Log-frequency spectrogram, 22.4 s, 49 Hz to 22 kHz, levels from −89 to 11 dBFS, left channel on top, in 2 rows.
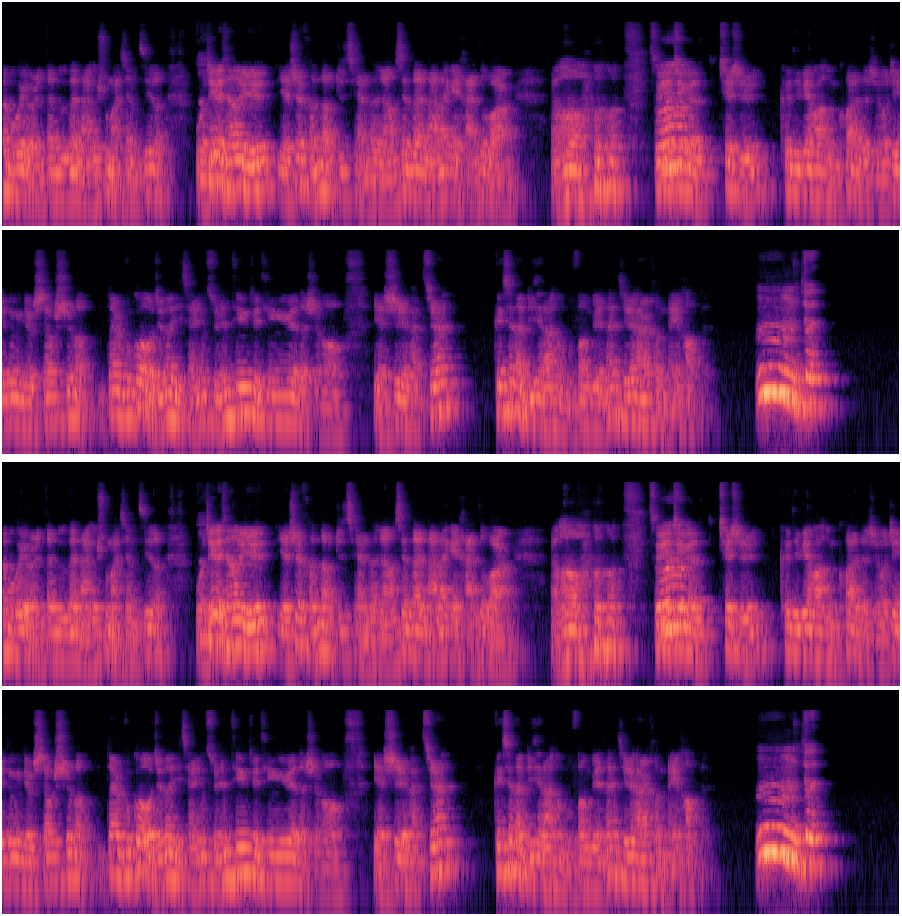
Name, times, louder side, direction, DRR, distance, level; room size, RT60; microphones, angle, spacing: voice 1, 0.0-16.9 17.4-19.9, right 1 dB, 50° right, -1 dB, 1.9 m, -25 dB
voice 2, 8.1-8.5 20.6-21.4, equal, 20° left, -6 dB, 3.2 m, -15 dB
5.0 x 4.6 x 4.5 m, 0.40 s
head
